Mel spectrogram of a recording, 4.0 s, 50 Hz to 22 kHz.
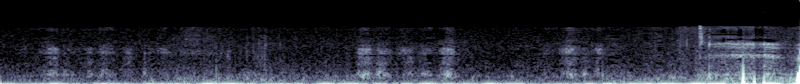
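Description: A 1.1 mm stub fountain pen nib writing on lined notebook paper: faint, short strokes of nib on paper.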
